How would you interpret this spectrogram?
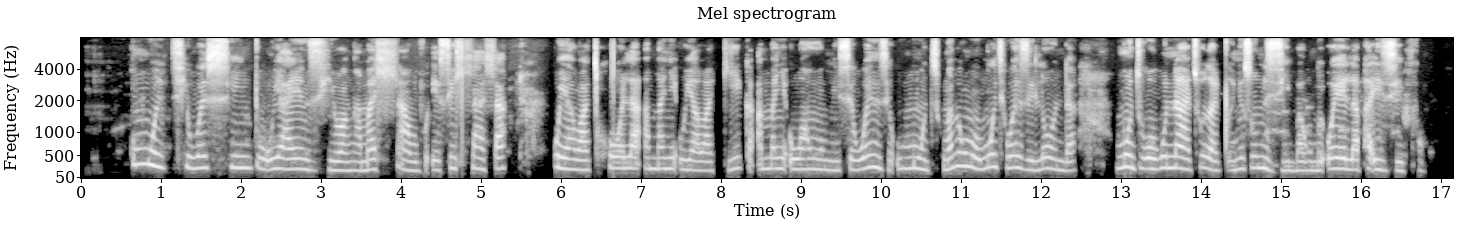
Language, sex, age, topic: North Ndebele, female, 18-24, health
